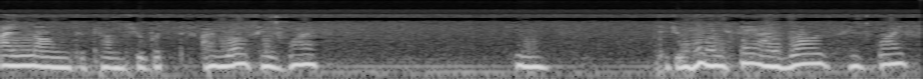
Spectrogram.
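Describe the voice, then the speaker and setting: An actress playing a genteel, unhappy wife in a 1950s radio drama, refined and earnest in manner. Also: female voice, mid-range voice, normal speed, phone-quality sound, lightly acted. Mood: anxious tenderness. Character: genteel unhappy wife eloping with her lover. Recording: thin, band-limited 1950s radio recording with noise.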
